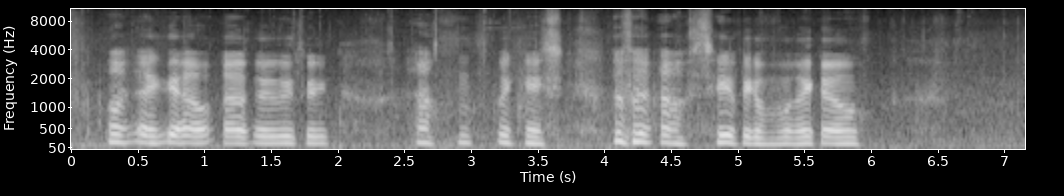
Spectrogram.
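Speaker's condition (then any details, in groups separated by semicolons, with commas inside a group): Cerebral palsy; speech disability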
